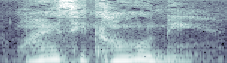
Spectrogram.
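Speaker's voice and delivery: worried whisper to himself. Retold or imitated. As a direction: whisper it anxiously under breath. Anxious thought during a game.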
